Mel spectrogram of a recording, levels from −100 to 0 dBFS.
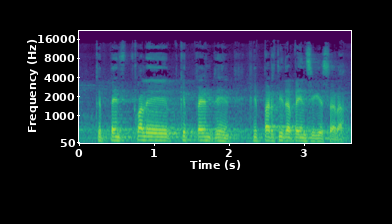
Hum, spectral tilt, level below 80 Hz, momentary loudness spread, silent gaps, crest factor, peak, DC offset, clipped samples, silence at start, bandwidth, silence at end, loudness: none; -6.5 dB/octave; -56 dBFS; 7 LU; none; 16 dB; -4 dBFS; under 0.1%; under 0.1%; 0 s; 14 kHz; 0 s; -20 LUFS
